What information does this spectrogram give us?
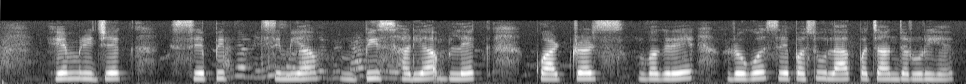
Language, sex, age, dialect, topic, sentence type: Magahi, female, 36-40, Northeastern/Surjapuri, agriculture, statement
